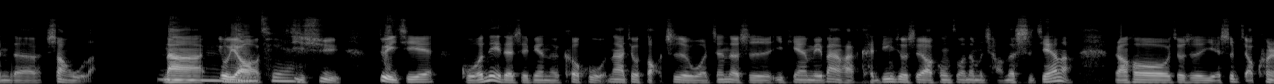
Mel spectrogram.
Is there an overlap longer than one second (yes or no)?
yes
